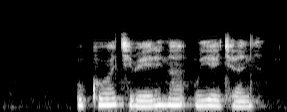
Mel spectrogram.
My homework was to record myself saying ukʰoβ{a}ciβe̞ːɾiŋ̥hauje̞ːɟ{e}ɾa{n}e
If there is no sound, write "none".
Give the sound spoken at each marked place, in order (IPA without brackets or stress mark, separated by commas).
a, e, ɲ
